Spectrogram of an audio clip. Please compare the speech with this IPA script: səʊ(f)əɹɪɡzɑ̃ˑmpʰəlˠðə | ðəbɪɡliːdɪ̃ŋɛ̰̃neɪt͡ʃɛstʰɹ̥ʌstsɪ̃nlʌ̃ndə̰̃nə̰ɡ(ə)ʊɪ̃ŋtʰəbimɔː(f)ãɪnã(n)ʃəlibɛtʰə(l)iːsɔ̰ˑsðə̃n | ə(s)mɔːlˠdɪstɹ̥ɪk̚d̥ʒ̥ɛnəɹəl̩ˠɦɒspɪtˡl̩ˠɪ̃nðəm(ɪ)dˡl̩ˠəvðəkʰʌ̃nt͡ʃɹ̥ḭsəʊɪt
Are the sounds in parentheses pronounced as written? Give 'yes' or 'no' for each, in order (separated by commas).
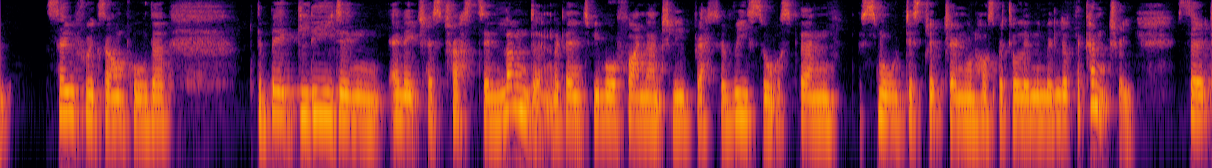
yes, yes, yes, yes, no, yes, yes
